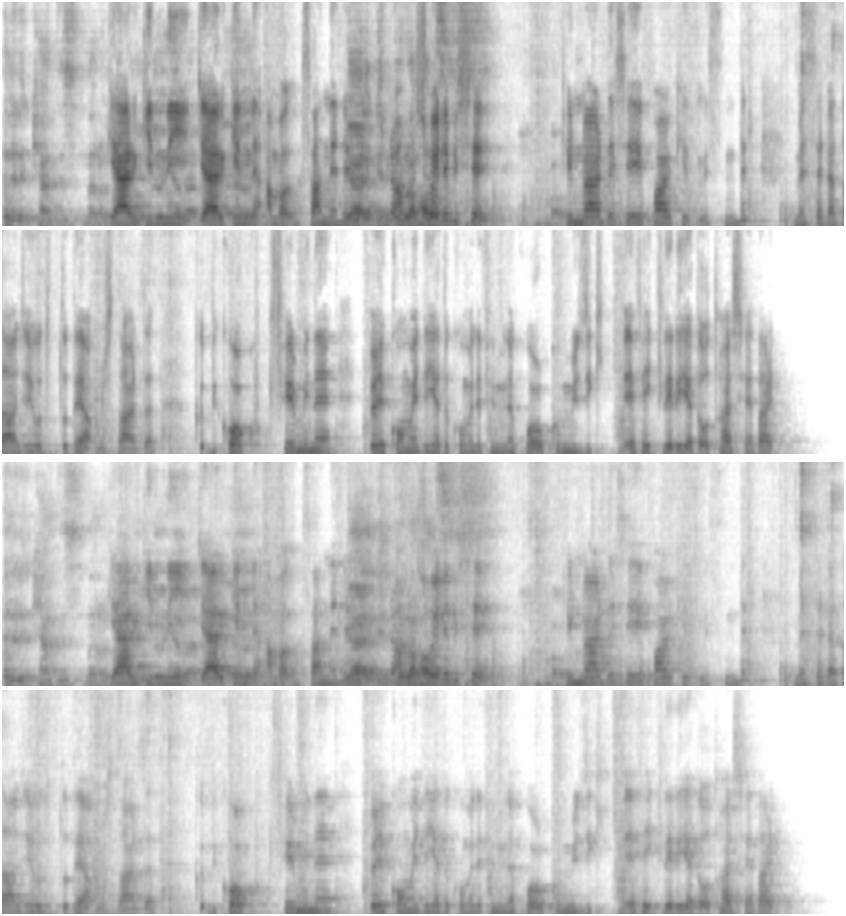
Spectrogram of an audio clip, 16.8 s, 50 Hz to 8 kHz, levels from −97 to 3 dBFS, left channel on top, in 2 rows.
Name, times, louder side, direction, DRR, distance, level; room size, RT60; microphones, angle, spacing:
voice 1, 0.0-2.5 3.4-4.7 5.5-5.6, left 3 dB, 85° left, -6 dB, 1.6 m, -42 dB
sound 1, 1.0-15.1, equal, 15° right, 1.6 m, -54 dB
voice 2, 1.1-4.9 5.6-14.3 14.6-16.1, left 6 dB, 50° left, 13 dB, 0.5 m, -40 dB
sound 2, 3.5-11.0, right 2 dB, 45° right, 3.2 m, -59 dB
12.0 x 7.9 x 2.9 m, 0.80 s
head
